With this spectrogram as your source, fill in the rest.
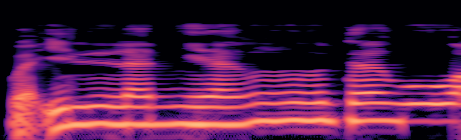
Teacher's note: Ikhfa hakiki. Dengunglah sama-sama di antara bunyi nun dan juga ta.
